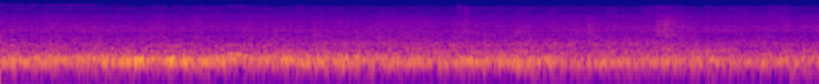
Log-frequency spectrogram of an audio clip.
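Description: Steady low rumble of a moving economy-class passenger train coach, wheels running on the rails, heard from inside the carriage.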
